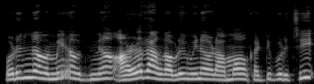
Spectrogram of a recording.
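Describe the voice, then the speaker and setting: A woman's voice: on the high side, rapid-fire. A woman chattily retelling a TV serial episode in casual storytelling, full of filler phrases.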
